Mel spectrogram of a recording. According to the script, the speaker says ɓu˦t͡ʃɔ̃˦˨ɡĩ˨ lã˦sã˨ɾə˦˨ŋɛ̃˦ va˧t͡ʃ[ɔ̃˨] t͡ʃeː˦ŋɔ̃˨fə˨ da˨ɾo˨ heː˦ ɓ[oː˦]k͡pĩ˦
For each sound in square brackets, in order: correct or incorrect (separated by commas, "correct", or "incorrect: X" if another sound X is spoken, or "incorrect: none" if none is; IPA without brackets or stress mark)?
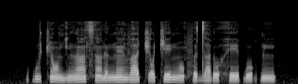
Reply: incorrect: ɔ˨, incorrect: o˦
